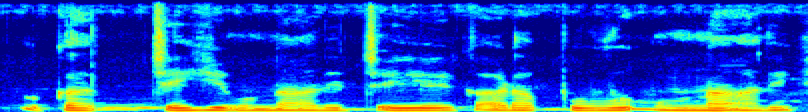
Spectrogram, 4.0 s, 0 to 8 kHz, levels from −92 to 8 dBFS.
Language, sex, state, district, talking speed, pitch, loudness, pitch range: Telugu, male, Telangana, Mahabubabad, 105 wpm, 160 Hz, -16 LUFS, 155-165 Hz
